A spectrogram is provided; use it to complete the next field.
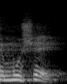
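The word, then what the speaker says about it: Moshe: does Musa me and they don't say Musa in Hebrew they say mouche so torah to musa they said taurat mouche that's how they pronounce it I said what does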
